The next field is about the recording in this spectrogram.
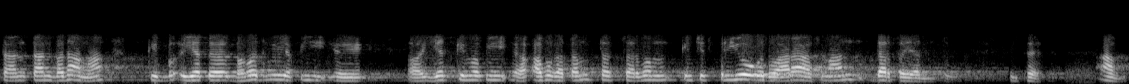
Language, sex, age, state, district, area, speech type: Sanskrit, male, 45-60, Rajasthan, Bharatpur, urban, conversation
